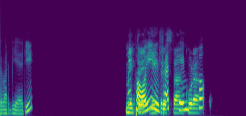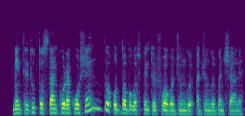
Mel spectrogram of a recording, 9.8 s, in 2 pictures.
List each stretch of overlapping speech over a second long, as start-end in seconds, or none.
2.5-4.1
